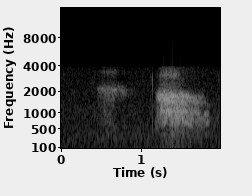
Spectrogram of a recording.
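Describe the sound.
A deep inhale and exhale during a guided meditation: a soft, short breath in, a pause, then a louder, longer airy breath out, with no talking.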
